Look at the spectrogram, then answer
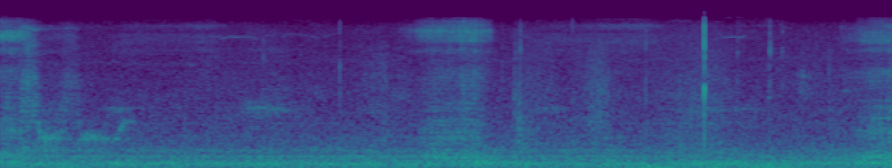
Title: The Snoring Beauty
